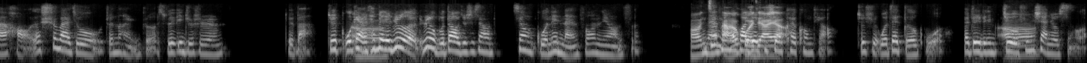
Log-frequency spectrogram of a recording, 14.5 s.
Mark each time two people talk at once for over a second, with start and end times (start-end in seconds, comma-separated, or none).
9.4-10.6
